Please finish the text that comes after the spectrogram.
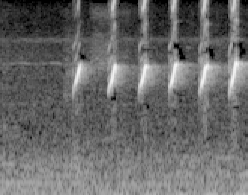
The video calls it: burung prenjak lumut gacor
